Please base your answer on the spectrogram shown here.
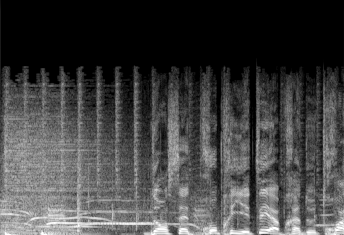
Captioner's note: hollers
